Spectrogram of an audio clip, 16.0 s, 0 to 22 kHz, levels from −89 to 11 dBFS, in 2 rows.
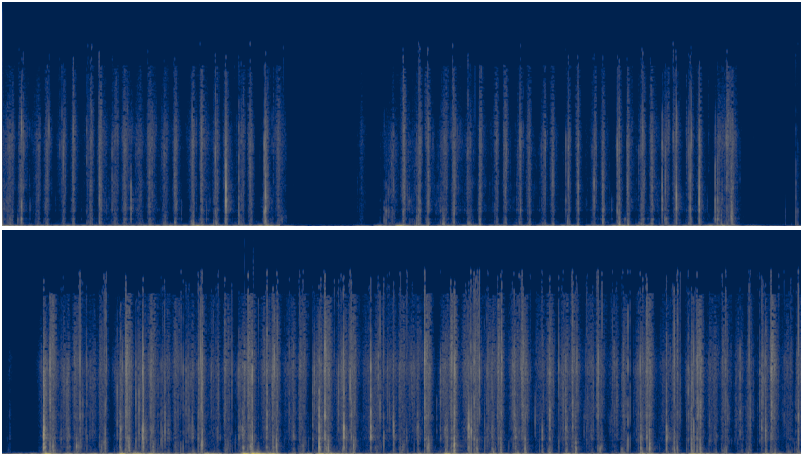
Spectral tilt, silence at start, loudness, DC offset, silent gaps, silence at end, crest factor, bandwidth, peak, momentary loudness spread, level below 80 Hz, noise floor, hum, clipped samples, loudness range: -3 dB/octave; 0 s; -33 LUFS; under 0.1%; none; 0 s; 22 dB; 14 kHz; 0 dBFS; 19 LU; -26 dBFS; -63 dBFS; none; under 0.1%; 14 LU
